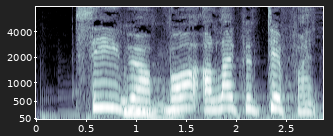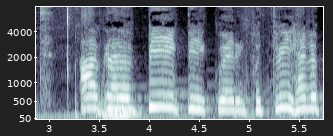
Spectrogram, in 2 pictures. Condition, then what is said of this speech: Down syndrome. That was a very aggressive and mean 30.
